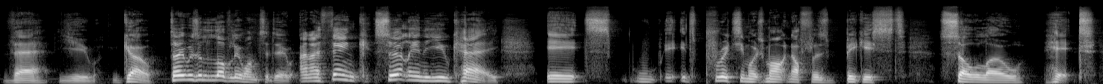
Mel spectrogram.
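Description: A man's voice: medium pitch, sing-song, a little slow. A middle-aged man from the UK giving a casual guitar lesson in a small home studio, chatty and self-deprecating, with plenty of fillers. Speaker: guitar teacher. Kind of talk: casual spoken tutorial. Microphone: studio condenser mic in front.

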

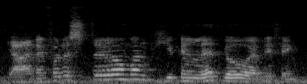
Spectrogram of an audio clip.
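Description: A man's voice: fairly high pitch, big pitch swings, brisk, echoey room, far from the mic, a little hiss or hum, low-quality recording. A male ship captain giving short, clipped docking commands by radio from the wheelhouse. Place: small ship's wheelhouse, indoors.

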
